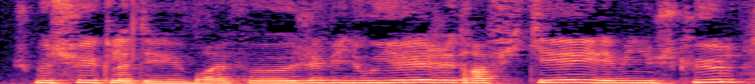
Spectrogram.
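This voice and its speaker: A woman's voice: medium pitch, a little fast, warm tone. Chatty woman vlogging about crafts. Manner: chatty, rambling, laughs often. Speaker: craft podcaster. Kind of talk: casual chat to camera. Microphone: phone camera.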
